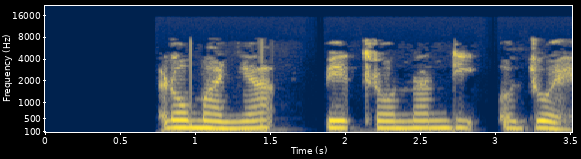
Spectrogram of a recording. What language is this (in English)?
Guarani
